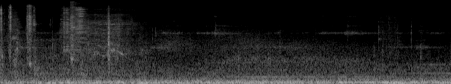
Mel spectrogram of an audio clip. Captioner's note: graphics chiming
